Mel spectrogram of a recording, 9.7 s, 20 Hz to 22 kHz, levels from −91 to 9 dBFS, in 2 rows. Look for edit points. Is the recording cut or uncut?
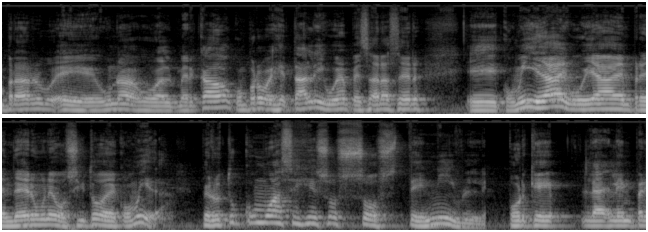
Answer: cut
